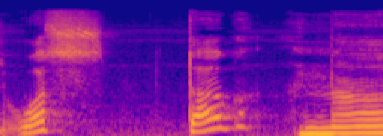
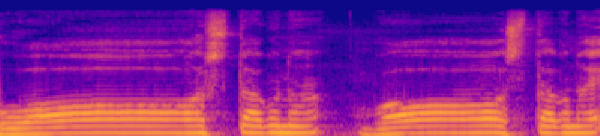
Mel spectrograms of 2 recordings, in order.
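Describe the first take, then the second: First: ওয়াস short, closing straight onto the s, then তাগ, না; no stretch on ওয়া. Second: ওয়াস with the vowel dragged out very long; mistaken long vowel. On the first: Teacher giving the correct reading, short ওয়াস. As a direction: keep the vowel of ওয়াস short, only না lengthened. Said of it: "তাহলে এখানে ওয়া টান হবে না". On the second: Teacher mimicking a wrong reading, overlong first vowel. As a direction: stretch the first vowel of ওয়াস, then তাগ না. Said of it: "এ সম্পূর্ণ ভুল হবে". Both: Shown as a demonstration.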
